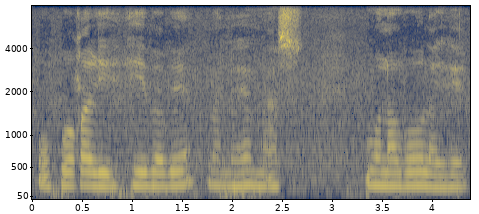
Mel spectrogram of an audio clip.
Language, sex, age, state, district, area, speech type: Assamese, female, 30-45, Assam, Darrang, rural, spontaneous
